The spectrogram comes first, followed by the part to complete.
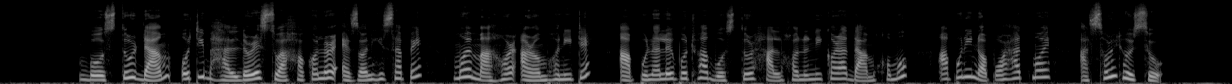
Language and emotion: Assamese, surprised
